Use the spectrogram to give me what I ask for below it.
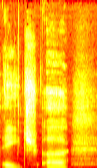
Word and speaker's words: Loesch: But the one of the big wigs at Marvel Productions, Margaret Loesch, or however you pronounce it, it's Loesh.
